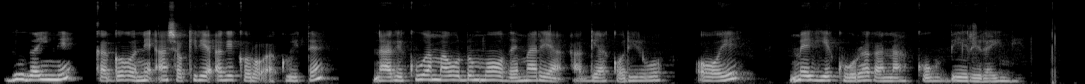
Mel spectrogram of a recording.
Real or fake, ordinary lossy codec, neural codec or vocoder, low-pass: fake; none; vocoder, 44.1 kHz, 128 mel bands every 256 samples, BigVGAN v2; 19.8 kHz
